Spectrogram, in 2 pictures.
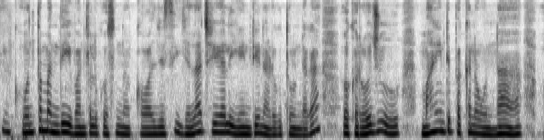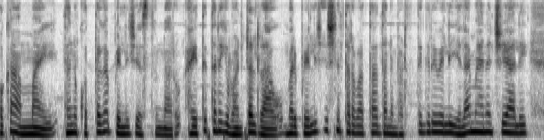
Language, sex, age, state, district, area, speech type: Telugu, male, 18-30, Telangana, Nalgonda, rural, spontaneous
